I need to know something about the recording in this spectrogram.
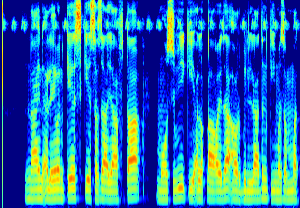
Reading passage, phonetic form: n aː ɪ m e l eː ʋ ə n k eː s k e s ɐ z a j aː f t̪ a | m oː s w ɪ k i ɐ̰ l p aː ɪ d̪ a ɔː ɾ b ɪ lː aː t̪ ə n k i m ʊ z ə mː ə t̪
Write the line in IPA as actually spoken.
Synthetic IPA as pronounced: n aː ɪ n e l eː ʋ ə n k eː s k e s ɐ z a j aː f t̪ a | m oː s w i k i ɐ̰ l q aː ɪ d̪ a ɔː ɾ b ɪ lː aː d̪ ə n k i m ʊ z ə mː ə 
